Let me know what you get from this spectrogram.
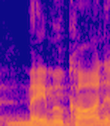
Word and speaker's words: Memucan: So when I get to Memucan, it says May Moo, like a cow, Khan, right? It says that on my paper.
